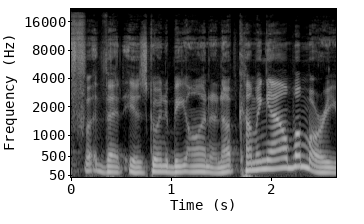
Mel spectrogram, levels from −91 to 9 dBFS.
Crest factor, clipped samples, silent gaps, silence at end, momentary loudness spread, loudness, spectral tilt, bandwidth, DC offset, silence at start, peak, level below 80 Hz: 14 dB; under 0.1%; none; 0 s; 4 LU; -24 LUFS; -5.5 dB/octave; 20 kHz; under 0.1%; 0 s; -10 dBFS; -48 dBFS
